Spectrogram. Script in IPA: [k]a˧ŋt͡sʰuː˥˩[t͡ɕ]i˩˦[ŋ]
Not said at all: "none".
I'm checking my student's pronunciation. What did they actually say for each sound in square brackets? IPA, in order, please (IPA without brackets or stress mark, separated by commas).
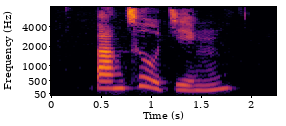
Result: p, t͡ɕ, ŋ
